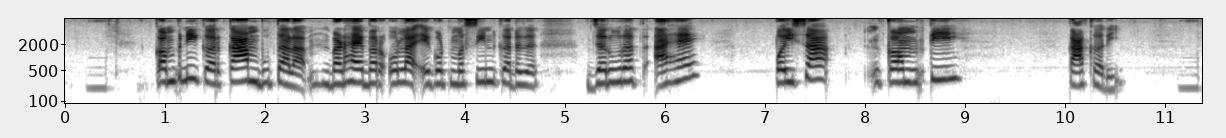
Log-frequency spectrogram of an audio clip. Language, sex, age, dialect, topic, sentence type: Chhattisgarhi, female, 25-30, Northern/Bhandar, banking, statement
